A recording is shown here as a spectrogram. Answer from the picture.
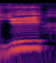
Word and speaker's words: Ye: And I believe I am pronouncing that right, because there is some argument online whether it's Ye, like Yeezus, or Ye, like Kanye. From what I've read, I would assume it's Ye.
